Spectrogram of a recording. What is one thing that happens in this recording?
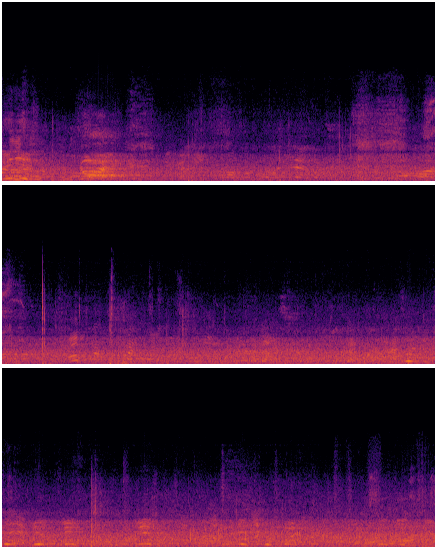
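Young men shout to each other from across an open-air pitch.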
